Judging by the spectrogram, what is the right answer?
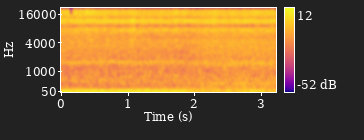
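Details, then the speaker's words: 1997 Honda GL1500 Goldwing at operating temperature, right after carburetor synchronization with both vacuum columns even near 40: low, even burble at a steady 800–850 rpm idle, no hunting or stumble; normal idle. "And it's running right around 800, 850 RPM, so we're perfect."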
